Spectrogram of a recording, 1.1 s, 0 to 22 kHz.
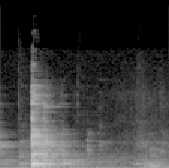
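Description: A 1/4-inch steel griddle plate attachment is set into a grill with one sharp metallic clank, followed by a brief ringing rattle that fades quickly.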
